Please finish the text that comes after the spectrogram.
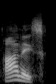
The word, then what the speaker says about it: Onnais: This time around I received an email from the Anise company. I believe that's the way you pronounce the name.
